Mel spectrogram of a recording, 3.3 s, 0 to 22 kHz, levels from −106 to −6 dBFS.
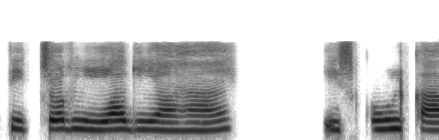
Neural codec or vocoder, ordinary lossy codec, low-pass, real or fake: codec, 16 kHz, 1 kbps, X-Codec, HuBERT features, trained on general audio; MP3, 64 kbps; 7.2 kHz; fake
